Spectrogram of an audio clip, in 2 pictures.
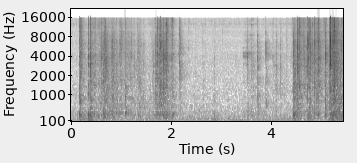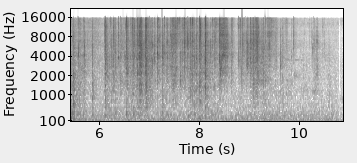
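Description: Crinkling of plastic snack bags being handled, in short bursts at first and then a longer stretch of crinkling through the second half.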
